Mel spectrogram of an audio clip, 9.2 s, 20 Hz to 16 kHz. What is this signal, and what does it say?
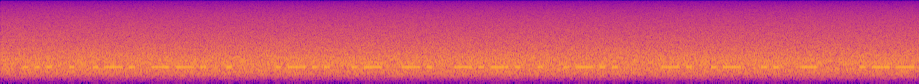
Morse code (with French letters), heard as a keyed tone, hand-sent with a paddle, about 20 wpm, 760 Hz, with heavy radio static and a narrow filter. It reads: SERGE LANCEL NAIT …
